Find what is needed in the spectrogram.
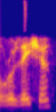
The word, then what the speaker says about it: rosacea: Almost like rosea, right? Is that how it's pronounced, Doc? Rosea? – Well, rosacea. – Rosacea, is that how it's pronounced? – Yeah, it could be rosacea.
